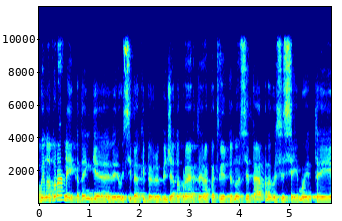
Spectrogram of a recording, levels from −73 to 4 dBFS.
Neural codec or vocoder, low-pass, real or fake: none; 9.9 kHz; real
